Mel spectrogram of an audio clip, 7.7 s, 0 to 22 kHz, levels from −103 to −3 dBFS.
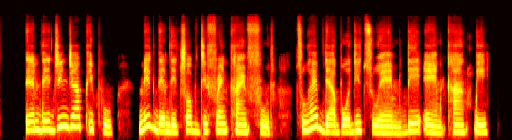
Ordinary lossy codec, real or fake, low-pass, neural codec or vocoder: none; fake; 14.4 kHz; codec, 44.1 kHz, 7.8 kbps, DAC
